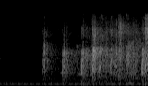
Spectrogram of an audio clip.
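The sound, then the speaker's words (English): An audience claps their hands: after a moment of near silence, scattered claps break out and build into a ragged, fairly soft patter of many hands, with no voices. “If there is, clap your hands.”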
